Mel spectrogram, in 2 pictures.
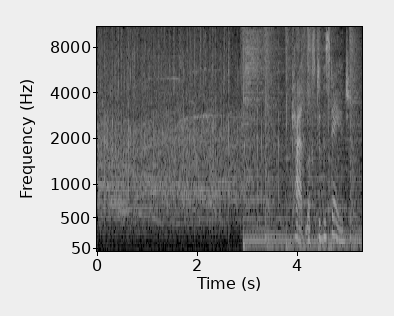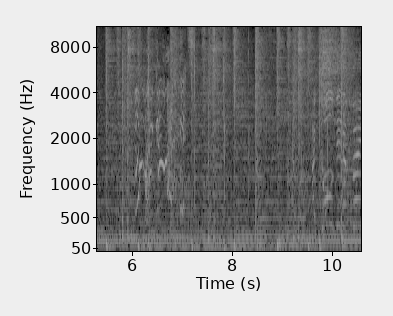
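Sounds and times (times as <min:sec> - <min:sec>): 
concert crowd clapping and cheering: 0:00.0 - 0:10.5
loud band music: 0:02.9 - 0:10.5
speech: 0:04.0 - 0:05.2.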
